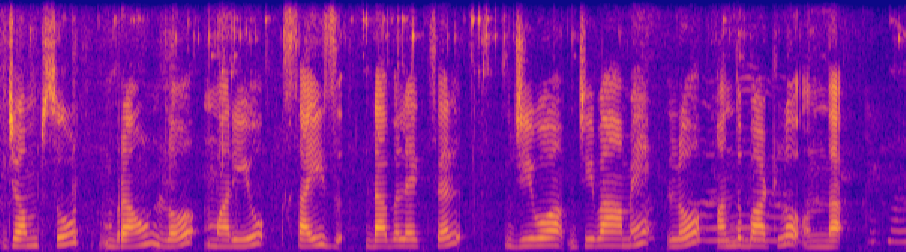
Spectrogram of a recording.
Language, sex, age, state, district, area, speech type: Telugu, female, 30-45, Andhra Pradesh, Eluru, urban, read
